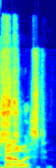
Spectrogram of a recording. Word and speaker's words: Benoist: the actress's name for the life of Benoist. There you go. That's how you pronounce it.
